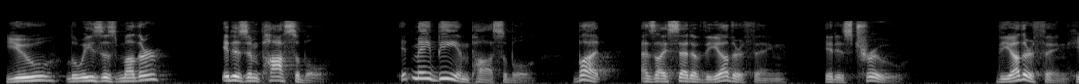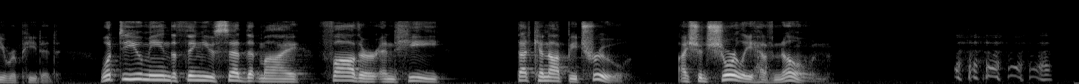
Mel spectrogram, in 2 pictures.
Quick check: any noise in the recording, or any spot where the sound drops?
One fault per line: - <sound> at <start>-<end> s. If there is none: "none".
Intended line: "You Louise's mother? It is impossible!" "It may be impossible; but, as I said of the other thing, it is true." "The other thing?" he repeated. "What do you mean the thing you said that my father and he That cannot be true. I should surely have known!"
- laugh at 20.3-21.3 s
